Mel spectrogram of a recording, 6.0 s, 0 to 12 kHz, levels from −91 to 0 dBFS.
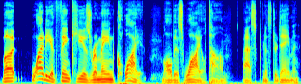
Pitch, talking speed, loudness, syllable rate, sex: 100 Hz, 160 wpm, -19 LUFS, 4.3 syllables/s, male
